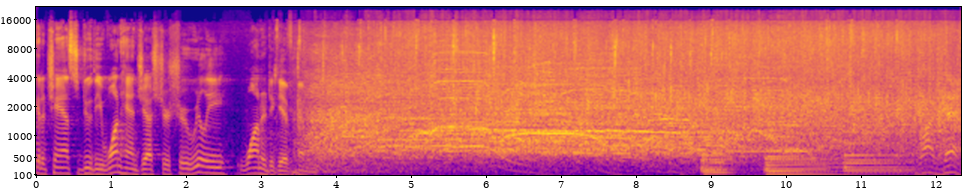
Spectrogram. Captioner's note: cheers and applause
